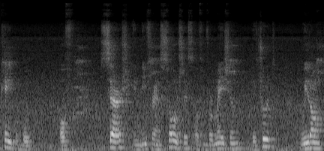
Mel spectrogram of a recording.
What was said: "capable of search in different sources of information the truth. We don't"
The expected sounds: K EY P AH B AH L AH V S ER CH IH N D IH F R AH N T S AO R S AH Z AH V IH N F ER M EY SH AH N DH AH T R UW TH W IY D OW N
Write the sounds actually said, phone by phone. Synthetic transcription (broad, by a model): K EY P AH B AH L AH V S ER CH IH N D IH F R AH N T S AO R S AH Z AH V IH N F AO M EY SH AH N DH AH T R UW T W IY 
